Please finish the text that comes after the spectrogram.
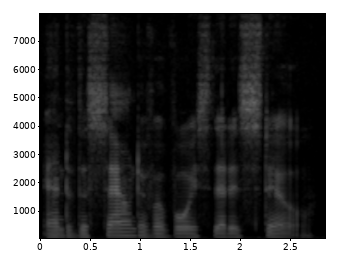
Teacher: the anapest short short long the inverse of the dactyl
